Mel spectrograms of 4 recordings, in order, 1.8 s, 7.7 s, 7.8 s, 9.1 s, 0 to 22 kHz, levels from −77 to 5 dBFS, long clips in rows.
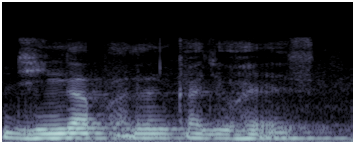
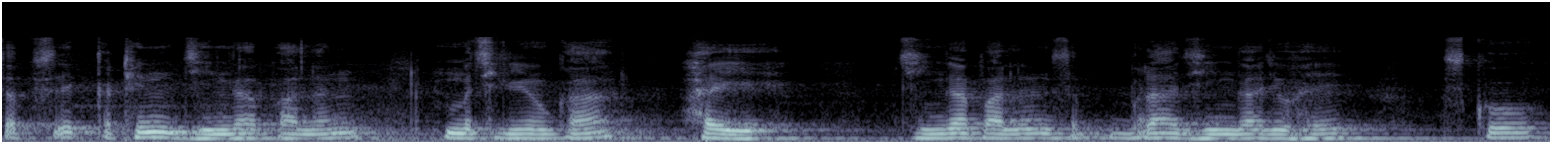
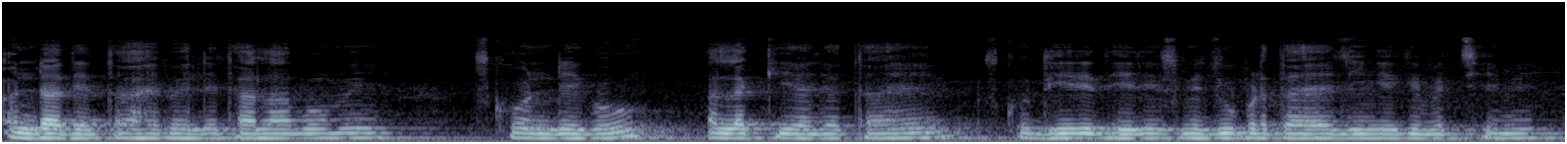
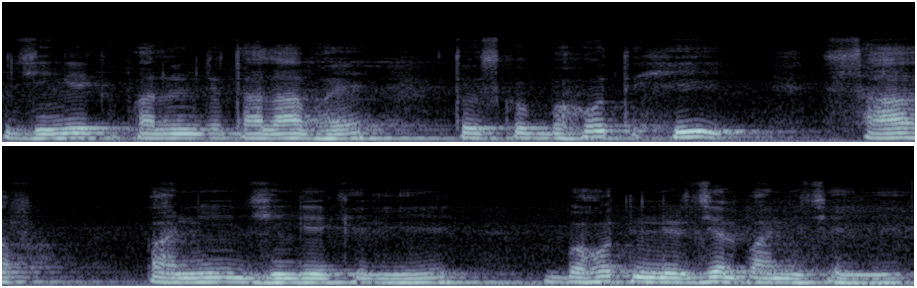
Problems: none marked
